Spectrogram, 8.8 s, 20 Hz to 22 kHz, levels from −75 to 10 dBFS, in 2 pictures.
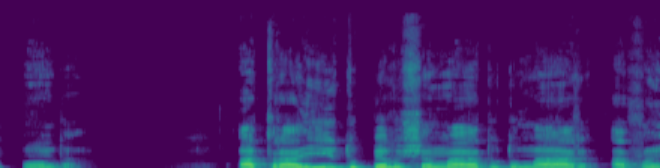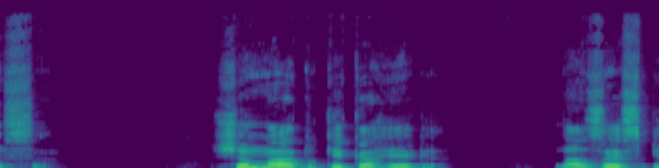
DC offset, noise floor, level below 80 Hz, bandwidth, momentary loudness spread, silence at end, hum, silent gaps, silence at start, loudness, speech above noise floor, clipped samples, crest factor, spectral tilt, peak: under 0.1%; -78 dBFS; -58 dBFS; over 20 kHz; 13 LU; 0 s; none; none; 0.15 s; -20 LUFS; 59 dB; under 0.1%; 20 dB; -5.5 dB/octave; -2 dBFS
